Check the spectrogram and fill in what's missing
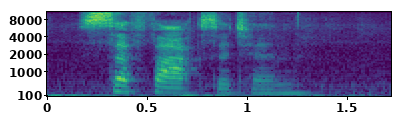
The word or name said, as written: Cefoxitin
